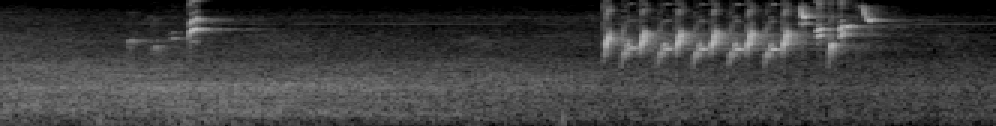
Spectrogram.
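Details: After a lone high note and a pause, a European goldfinch delivers a rapid one-second twittering phrase against steady background hiss.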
